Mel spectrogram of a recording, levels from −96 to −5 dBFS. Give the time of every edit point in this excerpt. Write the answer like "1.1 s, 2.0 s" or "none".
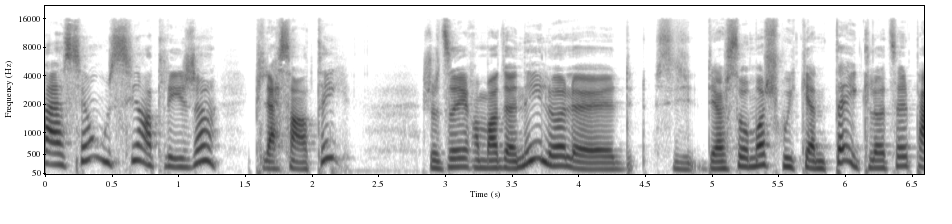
none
